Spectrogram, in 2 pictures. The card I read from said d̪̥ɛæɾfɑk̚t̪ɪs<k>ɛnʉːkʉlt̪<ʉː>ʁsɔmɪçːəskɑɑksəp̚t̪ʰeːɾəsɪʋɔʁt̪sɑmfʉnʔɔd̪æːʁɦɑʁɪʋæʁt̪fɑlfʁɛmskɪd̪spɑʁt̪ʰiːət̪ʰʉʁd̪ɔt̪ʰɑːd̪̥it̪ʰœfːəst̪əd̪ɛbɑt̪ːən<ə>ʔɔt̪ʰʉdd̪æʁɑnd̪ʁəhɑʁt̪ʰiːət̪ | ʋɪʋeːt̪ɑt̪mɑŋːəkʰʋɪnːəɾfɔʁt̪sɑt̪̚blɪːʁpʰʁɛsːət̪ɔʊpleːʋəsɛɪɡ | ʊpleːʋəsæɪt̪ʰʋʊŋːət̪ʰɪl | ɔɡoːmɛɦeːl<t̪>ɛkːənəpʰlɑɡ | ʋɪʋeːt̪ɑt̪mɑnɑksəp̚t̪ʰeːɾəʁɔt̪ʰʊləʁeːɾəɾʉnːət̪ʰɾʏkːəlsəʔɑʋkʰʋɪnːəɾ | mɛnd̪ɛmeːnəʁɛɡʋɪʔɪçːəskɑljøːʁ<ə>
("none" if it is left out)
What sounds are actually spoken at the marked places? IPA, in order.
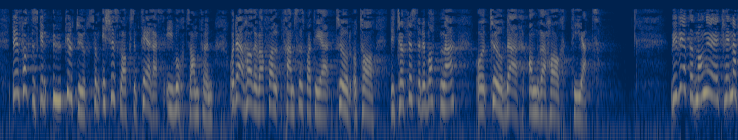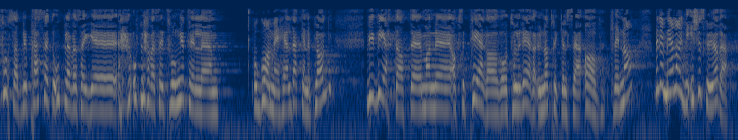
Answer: k, ʉː, ə, d̪, ə

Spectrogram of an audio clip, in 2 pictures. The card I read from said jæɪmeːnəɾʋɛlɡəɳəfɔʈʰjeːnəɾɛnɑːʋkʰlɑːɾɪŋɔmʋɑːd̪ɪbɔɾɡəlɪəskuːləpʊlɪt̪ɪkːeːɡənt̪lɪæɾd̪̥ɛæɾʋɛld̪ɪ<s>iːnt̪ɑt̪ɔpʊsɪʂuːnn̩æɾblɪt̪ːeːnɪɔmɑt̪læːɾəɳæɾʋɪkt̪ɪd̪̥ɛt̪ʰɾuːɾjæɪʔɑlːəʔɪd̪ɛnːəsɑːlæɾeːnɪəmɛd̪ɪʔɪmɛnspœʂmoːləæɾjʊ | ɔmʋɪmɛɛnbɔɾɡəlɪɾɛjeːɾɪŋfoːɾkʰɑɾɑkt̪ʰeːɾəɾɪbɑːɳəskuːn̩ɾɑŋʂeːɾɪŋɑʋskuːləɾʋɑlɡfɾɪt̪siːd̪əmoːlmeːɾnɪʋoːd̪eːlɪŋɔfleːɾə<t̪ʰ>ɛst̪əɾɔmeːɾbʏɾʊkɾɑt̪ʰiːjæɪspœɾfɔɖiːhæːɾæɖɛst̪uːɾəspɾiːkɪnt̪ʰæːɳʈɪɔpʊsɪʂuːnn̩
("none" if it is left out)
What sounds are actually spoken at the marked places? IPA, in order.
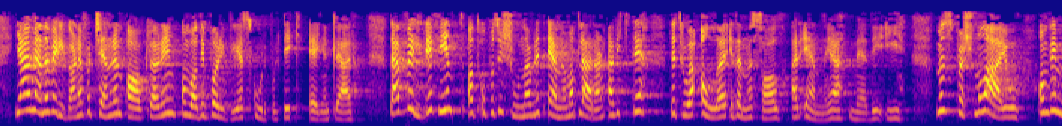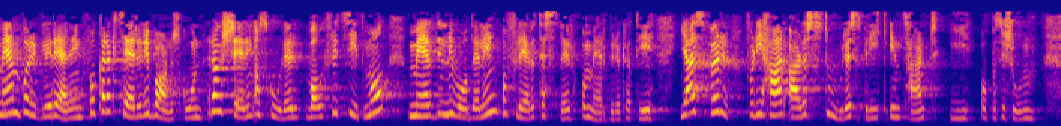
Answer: f, t̪ʰ

